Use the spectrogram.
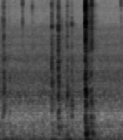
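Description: Keys clatter on a computer keyboard in short scattered taps, a couple of louder strikes near the end, quiet and close with no voices.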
